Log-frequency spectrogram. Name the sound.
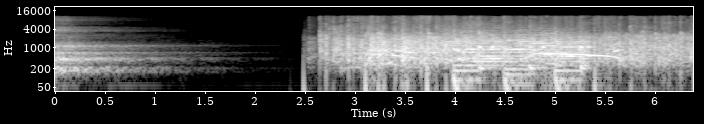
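applause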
